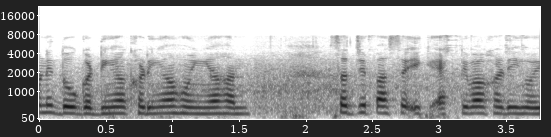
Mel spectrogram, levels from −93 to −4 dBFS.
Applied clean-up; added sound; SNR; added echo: none; none; none; none.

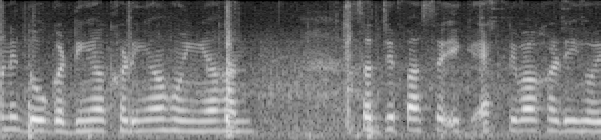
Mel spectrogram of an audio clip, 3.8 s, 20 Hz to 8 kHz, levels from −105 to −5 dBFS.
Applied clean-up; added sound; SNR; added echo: none; Mechanisms / Car; 11 dB; none.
